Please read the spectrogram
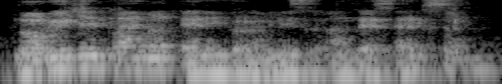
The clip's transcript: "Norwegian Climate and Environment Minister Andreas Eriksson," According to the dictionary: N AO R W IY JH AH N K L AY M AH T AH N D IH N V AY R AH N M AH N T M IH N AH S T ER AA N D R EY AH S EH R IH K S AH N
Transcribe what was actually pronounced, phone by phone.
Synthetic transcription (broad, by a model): N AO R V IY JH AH N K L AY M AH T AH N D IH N F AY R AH M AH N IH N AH S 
